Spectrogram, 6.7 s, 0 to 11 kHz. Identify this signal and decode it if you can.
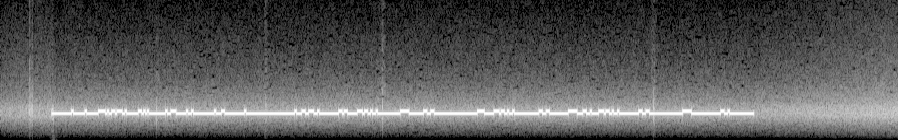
RTTY (75 baud, 170 Hz shift), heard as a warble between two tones, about 2200 Hz centre, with static crashes. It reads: RA7UNL 589 850 850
